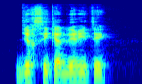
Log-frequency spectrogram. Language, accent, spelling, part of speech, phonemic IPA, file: French, France, dire ses quatre vérités, verb, /diʁ se ka.tʁə ve.ʁi.te/, LL-Q150 (fra)-dire ses quatre vérités.wav
- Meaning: to give someone a piece of one's mind; to tell (someone) some home truths, to say a few choice words to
